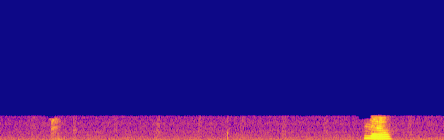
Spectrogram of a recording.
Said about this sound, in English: That sounded like a meow. I said a meow.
